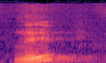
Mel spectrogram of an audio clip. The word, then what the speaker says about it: mu: You also see here a angle, mu. The speed, mu, yeah. What's the proper English pronunciation?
